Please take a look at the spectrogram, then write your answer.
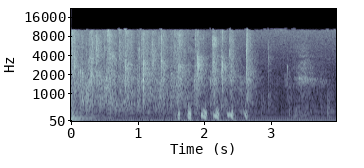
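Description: An audience applauds in a steady, dense patter of many hands clapping at once. A brief low vocal sound rises midway through, and the clapping thins slightly toward the end.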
